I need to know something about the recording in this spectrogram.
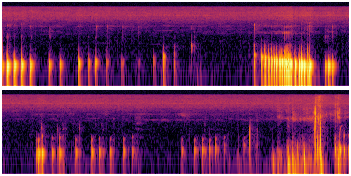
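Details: Loud, non-stop stomach rumbling with background music: frequent gurgling and bubbling pops with one longer rumbling burst, nearly continuous; active bowel sounds, normal borborygmi.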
